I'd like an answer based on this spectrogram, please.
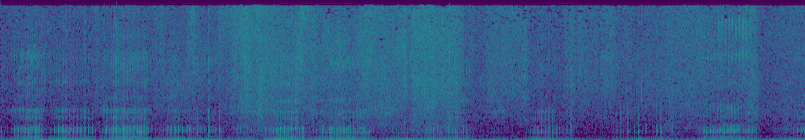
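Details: Pet cat purring, a deep throbbing rumble broken into inhale and exhale phases about every second, with soft midrange breathy bursts and a few small rustling noises.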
